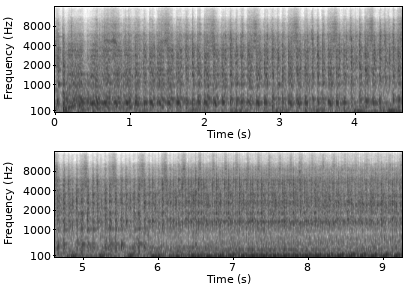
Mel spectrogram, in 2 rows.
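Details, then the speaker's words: 1975 Chevy diesel stepside that sat 32 years, on its second cold start after about 15 s of glow plugs: rough, lumpy clatter that settles to a steadier drum as it warms; the number one injector line is still bleeding air. "all the vibration smoothed out it vibrates a lot when it's cold there but also the number one was still bleeding"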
